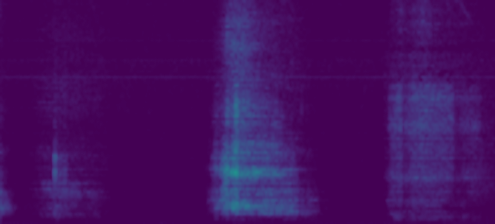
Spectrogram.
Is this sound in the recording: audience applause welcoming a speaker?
no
